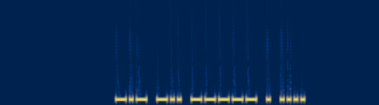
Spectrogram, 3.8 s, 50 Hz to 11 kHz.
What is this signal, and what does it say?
Morse code, heard as a keyed tone, about 34 wpm, 700 Hz. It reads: KD0EH
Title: USA Call Signs - 5 Characters - 4x Character Spacing - 35wpm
